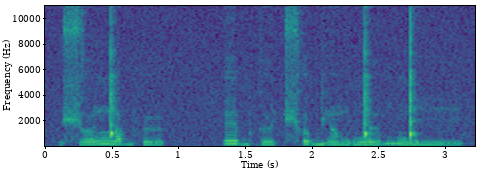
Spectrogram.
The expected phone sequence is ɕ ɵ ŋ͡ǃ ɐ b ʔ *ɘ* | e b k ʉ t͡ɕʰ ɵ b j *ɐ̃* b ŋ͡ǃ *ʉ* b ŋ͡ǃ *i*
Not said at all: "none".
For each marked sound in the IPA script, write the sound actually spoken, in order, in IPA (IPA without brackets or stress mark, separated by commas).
ʉ, ɐ̃, ɨ, iː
